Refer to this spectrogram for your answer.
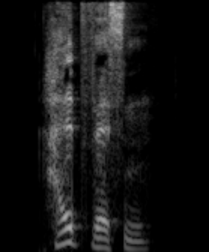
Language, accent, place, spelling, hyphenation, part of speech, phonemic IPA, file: German, Germany, Berlin, Halbwissen, Halb‧wis‧sen, noun, /ˈhalpˌvɪsn̩/, De-Halbwissen.ogg
- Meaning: superficial knowledge, especially that of an autodidact who overestimates their own proficiency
